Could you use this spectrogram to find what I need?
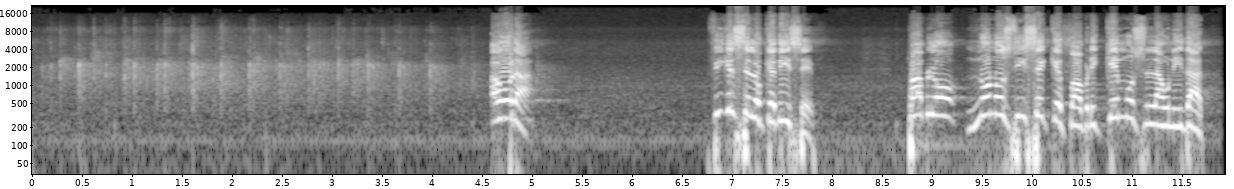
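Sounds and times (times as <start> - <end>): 
audience applauding: 0.0 - 4.6
speech: 4.7 - 5.1, 6.8 - 8.0, 8.9 - 11.8.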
